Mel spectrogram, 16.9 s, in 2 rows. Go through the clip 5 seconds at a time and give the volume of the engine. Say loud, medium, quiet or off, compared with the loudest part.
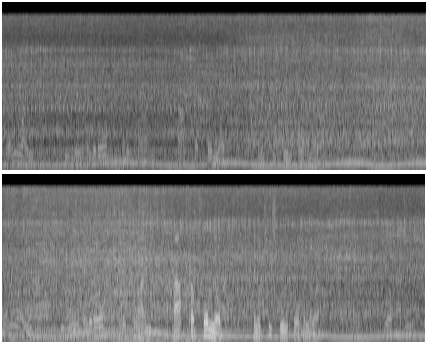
medium, loud, loud, loud.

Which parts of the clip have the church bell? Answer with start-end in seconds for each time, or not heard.
not heard.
